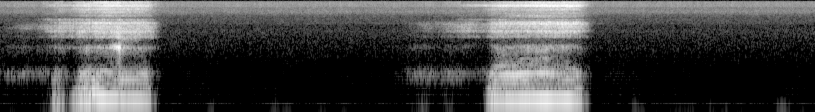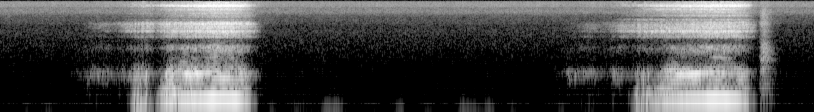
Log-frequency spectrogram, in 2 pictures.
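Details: Real, unprocessed recording of snoring: regular, low, buzzing snores on each inhale, about twelve a minute, with quiet exhales between.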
